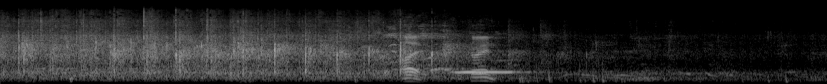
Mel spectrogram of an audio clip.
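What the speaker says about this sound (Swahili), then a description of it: "Tusimame tumpigie makofi Governor wa Mombasa anapokuja kuwahutubia" A standing crowd gives dense, loud applause to welcome the Governor of Mombasa as he comes up to speak. The clapping fills the first few seconds under a speaking voice, then dies away into quieter talk.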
